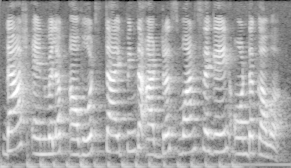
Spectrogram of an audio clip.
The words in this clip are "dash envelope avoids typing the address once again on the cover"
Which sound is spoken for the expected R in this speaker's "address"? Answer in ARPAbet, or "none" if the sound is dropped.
R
